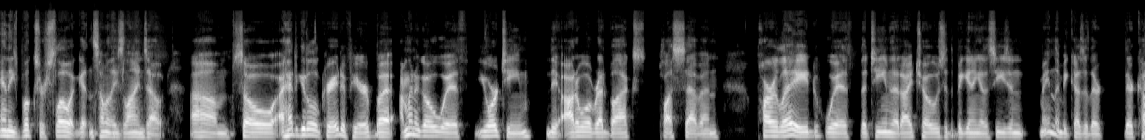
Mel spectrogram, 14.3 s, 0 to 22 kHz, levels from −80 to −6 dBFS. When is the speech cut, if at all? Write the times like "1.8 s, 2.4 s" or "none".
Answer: none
